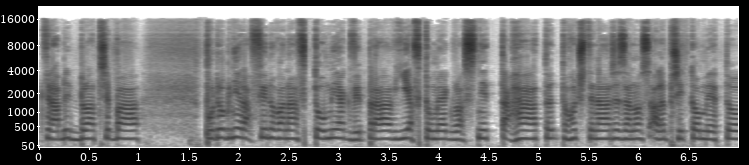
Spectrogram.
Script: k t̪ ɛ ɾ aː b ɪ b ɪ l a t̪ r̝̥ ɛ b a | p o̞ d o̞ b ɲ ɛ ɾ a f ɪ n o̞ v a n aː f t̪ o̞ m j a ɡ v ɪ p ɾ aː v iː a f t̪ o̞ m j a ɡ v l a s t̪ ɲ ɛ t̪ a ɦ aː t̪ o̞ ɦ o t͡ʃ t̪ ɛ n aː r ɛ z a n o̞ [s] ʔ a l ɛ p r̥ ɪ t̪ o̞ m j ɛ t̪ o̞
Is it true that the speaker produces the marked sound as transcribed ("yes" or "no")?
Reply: yes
